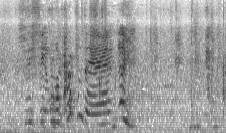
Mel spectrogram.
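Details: Sapsali dogs, the mother Suri and her growing puppies, in foster care after birth at the Gimje shelter: high, harmonic whimpering yelps that rise and fall in quick bursts, with human voices talking indoors.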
